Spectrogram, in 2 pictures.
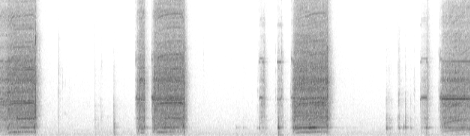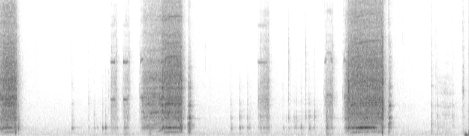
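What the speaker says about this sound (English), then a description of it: "It's a brand new drill. It's not brushless, and the brushes are just burning themselves in." Brand new brushed power drill with fresh brushes burning in, run in short loud whirring bursts of about a second each, separated by near silence and faint handling clicks, repeated roughly ten times.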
